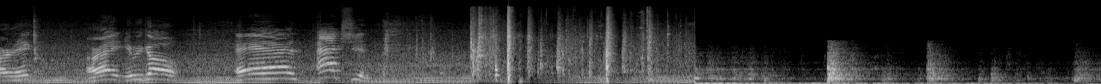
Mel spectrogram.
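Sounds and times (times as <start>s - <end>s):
camcorder crashing on concrete: 4.7s - 7.0s.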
